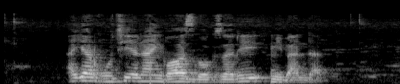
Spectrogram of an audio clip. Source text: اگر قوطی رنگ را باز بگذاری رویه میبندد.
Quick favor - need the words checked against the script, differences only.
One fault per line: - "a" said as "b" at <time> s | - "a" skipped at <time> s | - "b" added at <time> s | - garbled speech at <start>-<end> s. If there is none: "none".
- "را" skipped at 1.6 s
- "رویه" skipped at 2.7 s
